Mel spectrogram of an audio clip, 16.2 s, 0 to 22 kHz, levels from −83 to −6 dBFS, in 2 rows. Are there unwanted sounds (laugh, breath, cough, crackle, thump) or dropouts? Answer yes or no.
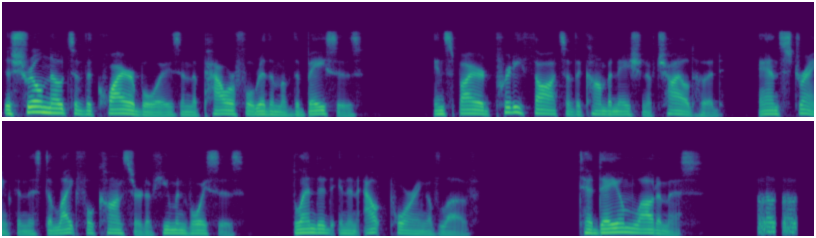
yes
